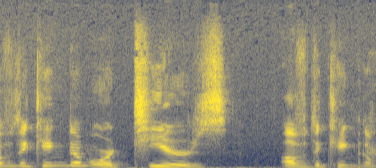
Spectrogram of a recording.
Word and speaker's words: Tears: were wondering uh Zelda tears of the kingdom is pronounced like tears of joy so it's crying tears of the Kingdom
